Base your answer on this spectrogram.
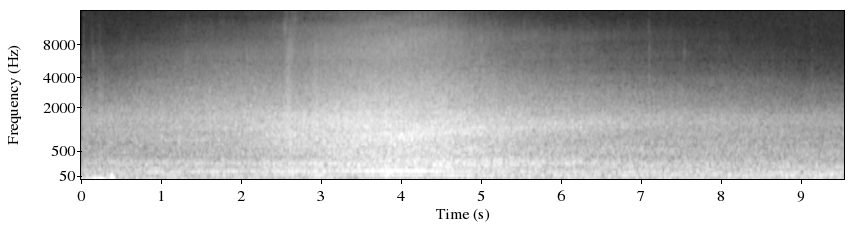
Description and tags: Vorbeifahrendes Auto links nach rechts
Ein von links nach rechts vorbeifahrendes Auto. / A car moving from left to right.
